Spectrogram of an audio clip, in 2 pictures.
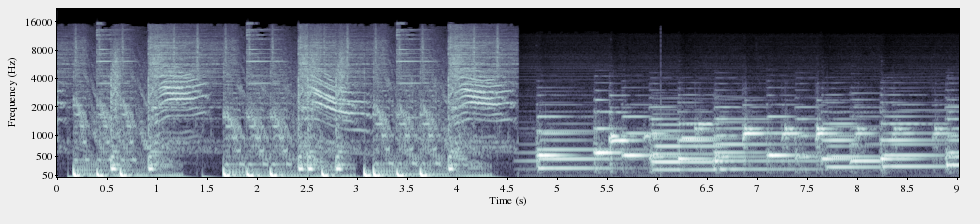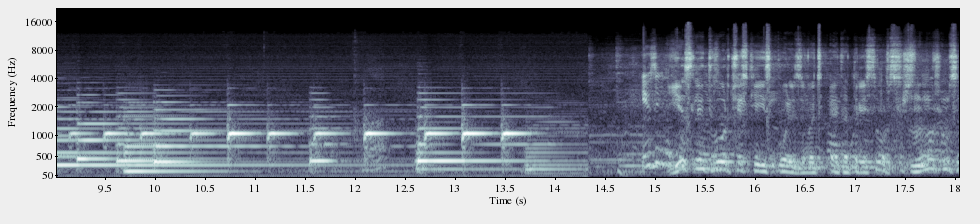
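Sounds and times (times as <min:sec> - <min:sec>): solo piano music: 0:04.6 - 0:15.6.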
